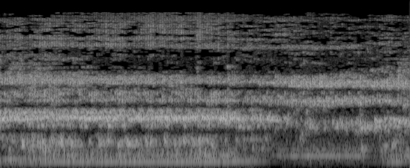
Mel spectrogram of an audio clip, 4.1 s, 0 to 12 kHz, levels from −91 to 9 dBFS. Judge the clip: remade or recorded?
recorded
